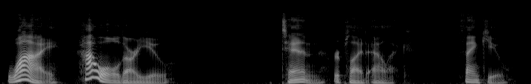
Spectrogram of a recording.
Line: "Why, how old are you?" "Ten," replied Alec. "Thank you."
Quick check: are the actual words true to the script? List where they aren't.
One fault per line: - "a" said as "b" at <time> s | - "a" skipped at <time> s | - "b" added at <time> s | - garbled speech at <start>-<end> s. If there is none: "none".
none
